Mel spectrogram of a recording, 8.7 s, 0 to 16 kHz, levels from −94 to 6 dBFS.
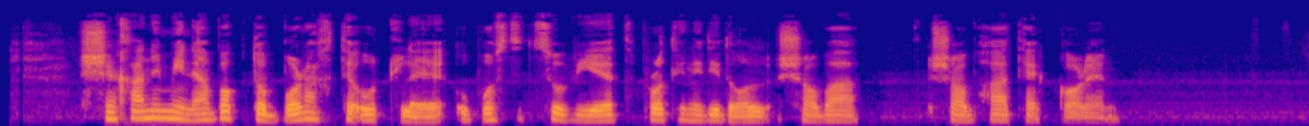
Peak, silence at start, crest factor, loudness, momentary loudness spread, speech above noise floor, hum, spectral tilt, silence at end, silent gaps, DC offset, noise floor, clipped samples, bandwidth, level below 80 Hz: -4 dBFS; 0.55 s; 20 dB; -24 LUFS; 7 LU; 39 dB; none; -5 dB/octave; 1.25 s; none; under 0.1%; -63 dBFS; under 0.1%; 11 kHz; -68 dBFS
